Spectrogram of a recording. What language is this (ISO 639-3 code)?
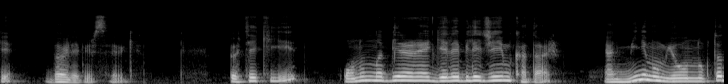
tur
